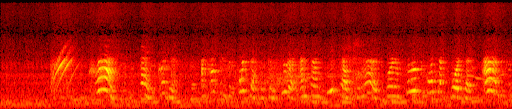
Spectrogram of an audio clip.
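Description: Cartoonish game sounds chirp and warble from a television speaker.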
